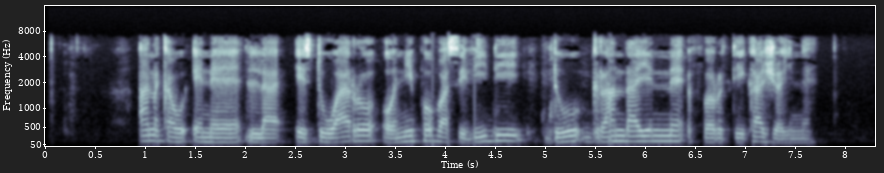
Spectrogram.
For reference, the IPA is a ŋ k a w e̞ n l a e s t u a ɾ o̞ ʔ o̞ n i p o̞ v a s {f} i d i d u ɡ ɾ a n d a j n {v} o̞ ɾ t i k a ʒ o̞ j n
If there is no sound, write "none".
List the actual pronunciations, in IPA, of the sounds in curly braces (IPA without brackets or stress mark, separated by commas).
v, f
